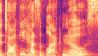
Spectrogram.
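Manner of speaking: question-like upward rise on the word nose. Showing the inflection to avoid in a child's statement: question-like rising pitch on nose. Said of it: "do you hear my inflection? It's going up".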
